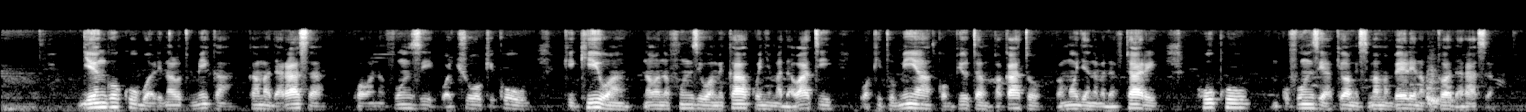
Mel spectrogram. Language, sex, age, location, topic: Swahili, male, 25-35, Dar es Salaam, education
